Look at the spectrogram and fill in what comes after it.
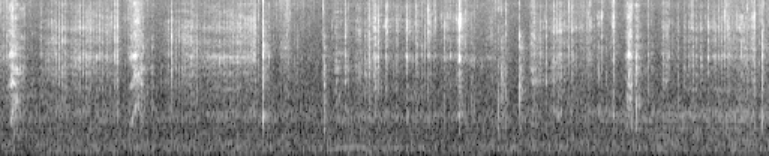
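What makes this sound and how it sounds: Curls are shaved off a solid beige bar of soap held in the hand with a box cutter blade. Quiet, crisp, bright scraping strokes and short sharp ticks come at irregular intervals over a faint steady hiss.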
